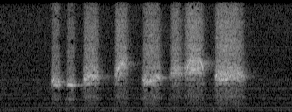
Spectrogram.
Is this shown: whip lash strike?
no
